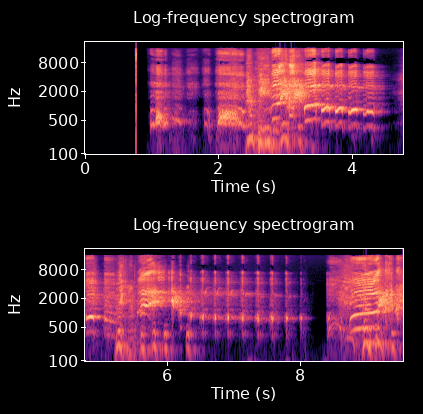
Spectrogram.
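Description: A toddler laughs loudly and gleefully close by.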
